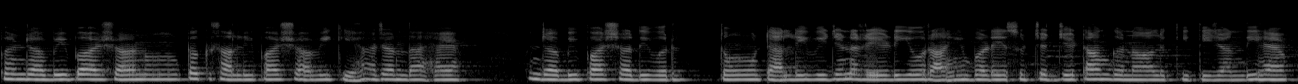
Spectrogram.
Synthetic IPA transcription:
pəɲd͡ʒaːbiːpaːʃaːnũːʈəksaːliːpaːʃaːʋiːkɪɦaːd͡ʒãːnd̪aːɦɛː | pəɲd͡ʒaːbiːpaːʃaːd̪iːʋəɾ | t̪õːʈɛːliːʋɪd͡ʒənɾeːɽiːoːɾãːɦĩːbəɽeːsʊt͡ʃəd͡ʒeːʈəŋɡnaːlkiːt̪iːd͡ʒãːnd̪iːɦɛː

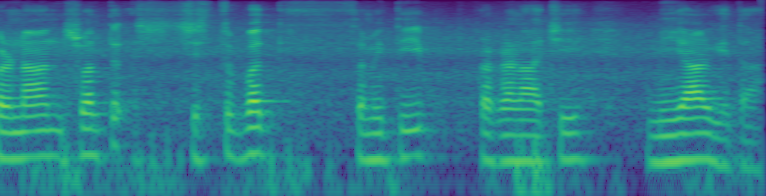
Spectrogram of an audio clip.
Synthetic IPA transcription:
pəɾɳansʋənt̪ɕist̪pəd̪sɐmit̪i | pɾɐkəɾɳ̃at͡ɕi | nijaɭɡʱet̪a

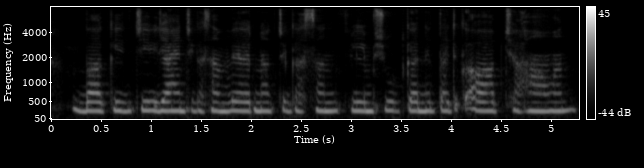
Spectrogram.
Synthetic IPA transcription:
baːkit͡ʃid͡ʒaːint͡ʃʰiɡɐsɐnʋeːɾnɐk̚t͡ʃʰiɡɐsɐnfilmʃuːʈkɐɾnit̪ɐt̪ukaːb̚t͡ʃʰɐɦaːʋɐn

